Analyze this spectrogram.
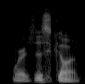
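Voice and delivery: very low, muted aside; quiet, doubtful thought aloud; wary aside. Retold or imitated. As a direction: drop it under your voice, suspicious. Wary inner reaction in anecdote.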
